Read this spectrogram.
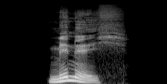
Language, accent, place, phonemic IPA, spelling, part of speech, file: German, Germany, Berlin, /ˈmɪnɪç/, minnig, adjective, De-minnig.ogg
- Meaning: amiable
